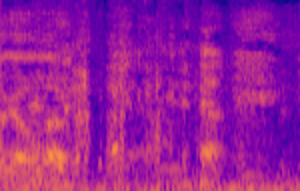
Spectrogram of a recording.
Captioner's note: laughing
